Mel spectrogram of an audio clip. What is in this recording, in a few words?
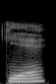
"gie5", Taiwanese syllable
